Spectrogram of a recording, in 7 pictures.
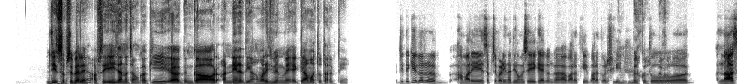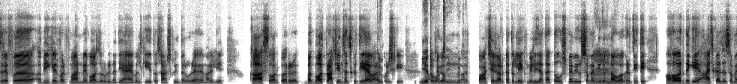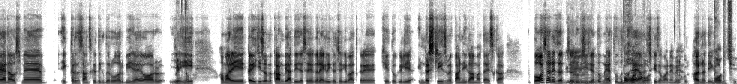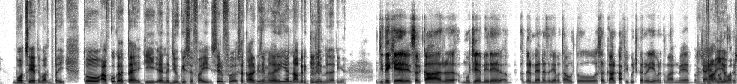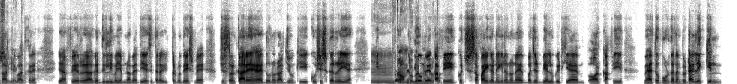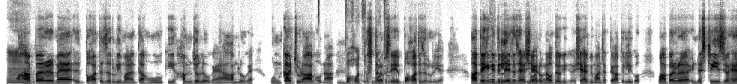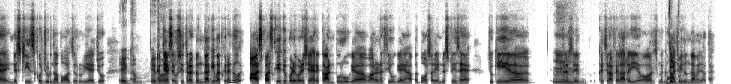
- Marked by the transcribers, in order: laughing while speaking: "करती थी, और"; in English: "एग्रीकल्चर"; in English: "इंडस्ट्रीज़"; tongue click; in English: "एलोकेट"; in English: "इंडस्ट्रीज़"; in English: "इंडस्ट्रीज़"; other background noise; in English: "इंडस्ट्रीज़"
- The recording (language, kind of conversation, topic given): Hindi, podcast, गंगा जैसी नदियों की सफाई के लिए सबसे जरूरी क्या है?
